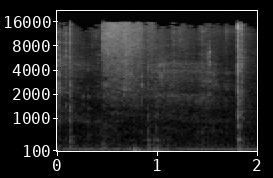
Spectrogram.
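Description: Soft rustling of cardstock and paper being handled on a wooden desk, with a light tap near the end as a piece is set down.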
